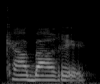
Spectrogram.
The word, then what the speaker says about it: cabaret: Elle prononce aussi cabaret au lieu de cabaret.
